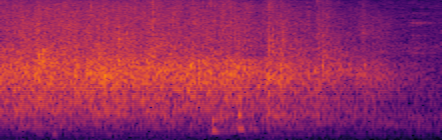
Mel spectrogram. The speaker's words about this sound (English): Applause from the audience.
